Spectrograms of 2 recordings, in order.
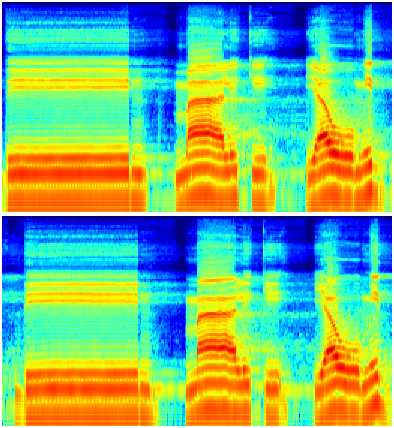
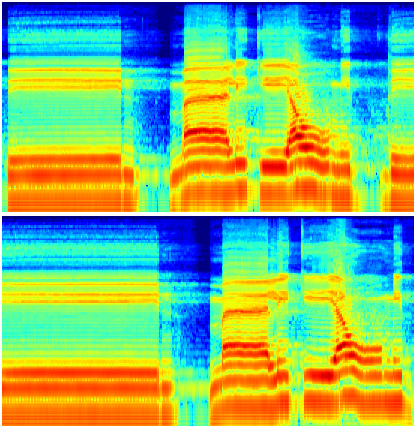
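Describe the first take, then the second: No difference in how they are said.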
